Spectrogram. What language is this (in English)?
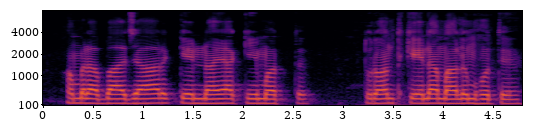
Maithili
